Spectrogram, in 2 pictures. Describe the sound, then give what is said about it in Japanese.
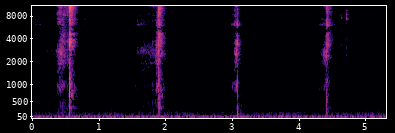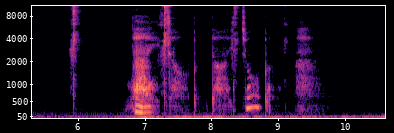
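Scissors snip while cutting a boy's hair: five crisp, evenly spaced clicks, followed by soft whispered talk with more light snipping mixed in. “そろそろいよいよお待ちかね、髪の毛切っていくわね。”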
